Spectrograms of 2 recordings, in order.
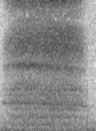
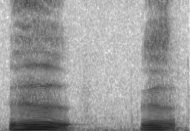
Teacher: So this is z sound. And actually S and Z are very similar. The only difference is the voicing. Everything else about S and Z are the same.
